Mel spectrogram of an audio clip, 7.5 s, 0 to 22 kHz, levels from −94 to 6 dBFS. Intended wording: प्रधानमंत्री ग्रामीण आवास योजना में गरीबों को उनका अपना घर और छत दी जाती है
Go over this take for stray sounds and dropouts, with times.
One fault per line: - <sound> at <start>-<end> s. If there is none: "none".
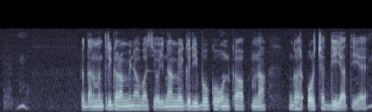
none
